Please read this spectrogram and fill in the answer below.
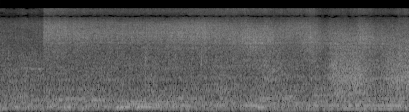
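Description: Pistol-grip hose nozzle spraying water onto a horse's wet coat: a steady hiss of spray that grows louder from about three seconds in.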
